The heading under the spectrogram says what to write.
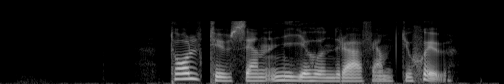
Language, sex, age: Swedish, female, 28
